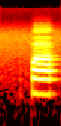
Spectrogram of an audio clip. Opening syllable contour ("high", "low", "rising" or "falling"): high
